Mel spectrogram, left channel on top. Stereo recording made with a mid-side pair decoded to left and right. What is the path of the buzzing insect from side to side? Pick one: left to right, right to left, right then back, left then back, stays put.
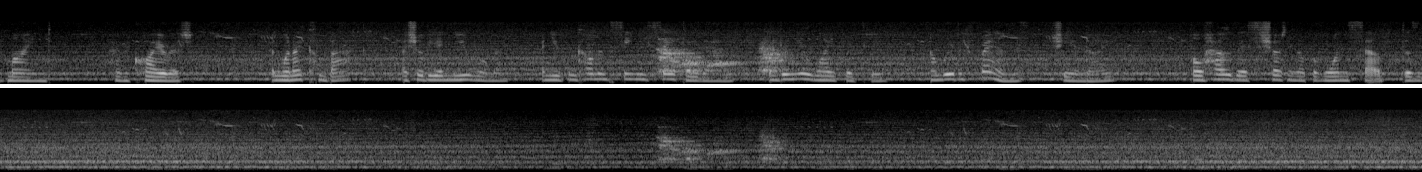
left then back.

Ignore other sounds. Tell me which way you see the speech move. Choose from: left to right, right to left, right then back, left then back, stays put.
stays put.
